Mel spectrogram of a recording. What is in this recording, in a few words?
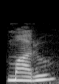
"maaroo", Punjabi; ਮਾਰੂ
